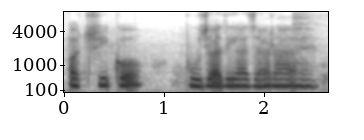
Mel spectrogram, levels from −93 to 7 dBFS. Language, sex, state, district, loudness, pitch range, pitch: Hindi, female, Assam, Kamrup Metropolitan, -17 LUFS, 205-215 Hz, 210 Hz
